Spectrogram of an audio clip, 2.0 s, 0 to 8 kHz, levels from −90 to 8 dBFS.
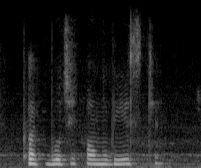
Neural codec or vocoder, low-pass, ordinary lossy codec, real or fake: codec, 24 kHz, 0.9 kbps, WavTokenizer, medium music audio release; 7.2 kHz; Opus, 32 kbps; fake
